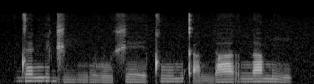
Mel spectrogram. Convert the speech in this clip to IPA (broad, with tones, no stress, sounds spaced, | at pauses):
d ɛ˦ ŋ ɪ˦ d͡ʒ iː˨ ŋ u˨ l ũ˨ ʃ eː˦˨ tʰ uː˦ m kʼ a˨ n j aː˦ r n a˦ m ĩ˨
